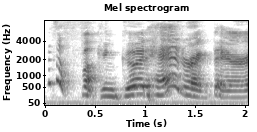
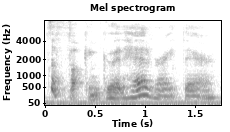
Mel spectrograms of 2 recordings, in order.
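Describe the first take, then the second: First: Loud, higher, emphatic compliment; calling out. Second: Low, soft admiring mutter; quiet aside. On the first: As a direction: blurt it out across the room. Calls it out as he walks in. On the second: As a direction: murmur it low, as if to yourself. Murmurs remark, then says it aloud. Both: Acted.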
